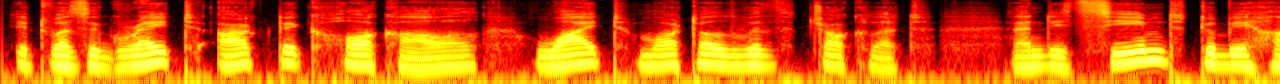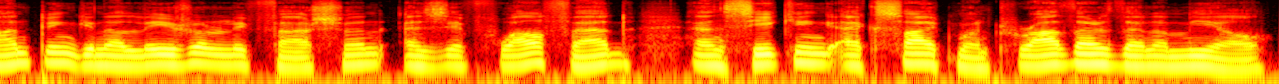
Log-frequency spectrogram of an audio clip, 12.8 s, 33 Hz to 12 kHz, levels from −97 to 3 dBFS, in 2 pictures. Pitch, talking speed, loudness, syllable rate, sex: 125 Hz, 150 wpm, -16 LUFS, 4.4 syllables/s, male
